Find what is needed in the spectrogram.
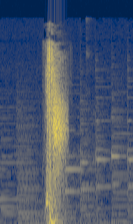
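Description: A single loud, sudden whack a little under a second in, with a short low tail, over faint background music.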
